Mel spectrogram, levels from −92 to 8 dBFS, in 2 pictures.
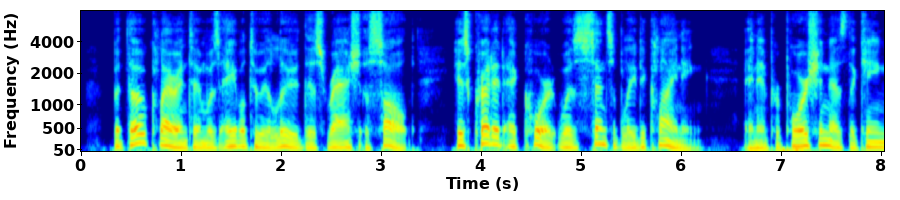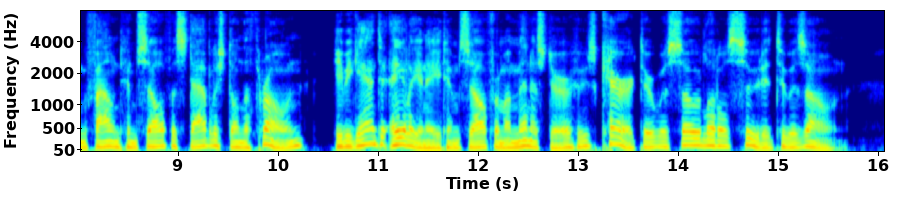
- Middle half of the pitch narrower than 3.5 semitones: No, average, 5.1 semitones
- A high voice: No, low, 105 Hz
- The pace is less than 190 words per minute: Yes, average, 170 wpm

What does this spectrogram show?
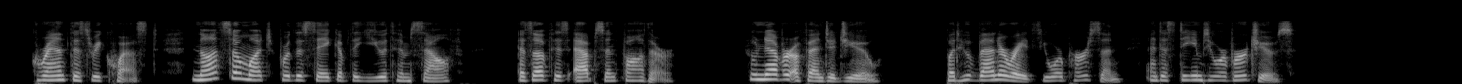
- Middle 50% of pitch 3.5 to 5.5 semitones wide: No, average, 3.0 semitones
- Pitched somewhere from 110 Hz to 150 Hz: No, high, 190 Hz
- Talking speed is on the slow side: Yes, slow, 125 wpm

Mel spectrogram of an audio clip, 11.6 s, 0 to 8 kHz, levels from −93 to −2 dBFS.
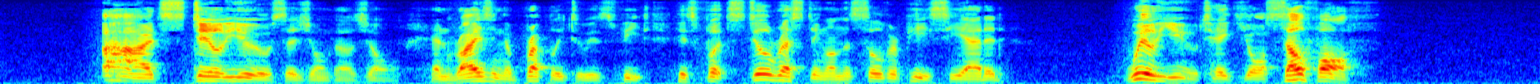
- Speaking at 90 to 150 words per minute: Yes, average, 145 wpm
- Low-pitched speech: Yes, low, 110 Hz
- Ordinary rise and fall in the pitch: No, wide, 5.7 semitones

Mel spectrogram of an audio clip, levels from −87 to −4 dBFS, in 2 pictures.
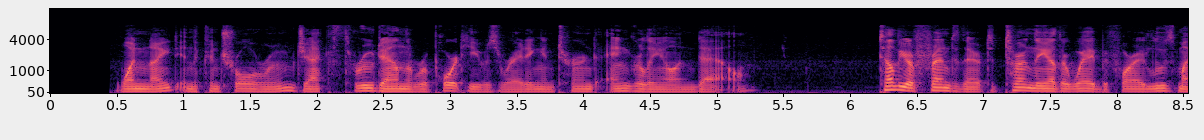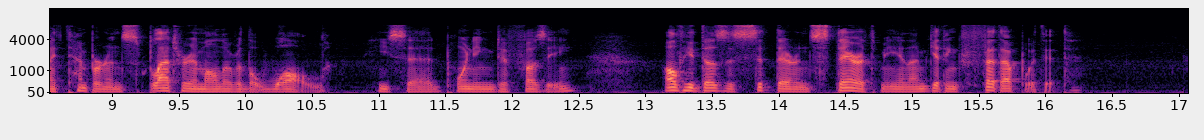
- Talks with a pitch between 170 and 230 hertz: No, low, 100 Hz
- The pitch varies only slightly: Yes, narrow, 2.3 semitones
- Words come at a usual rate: No, fast, 220 wpm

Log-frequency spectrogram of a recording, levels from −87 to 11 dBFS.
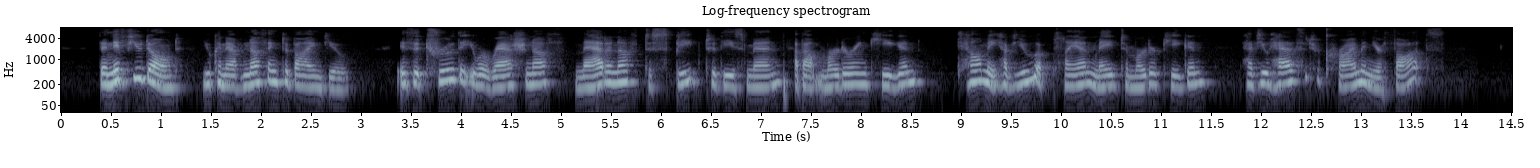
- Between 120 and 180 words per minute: No, average, 200 wpm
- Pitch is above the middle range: Yes, high, 195 Hz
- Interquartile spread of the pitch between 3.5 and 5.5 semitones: Yes, average, 4.0 semitones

